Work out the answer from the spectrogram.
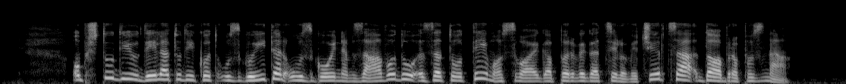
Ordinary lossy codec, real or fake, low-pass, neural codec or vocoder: none; fake; 7.2 kHz; codec, 16 kHz, 8 kbps, FreqCodec, smaller model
